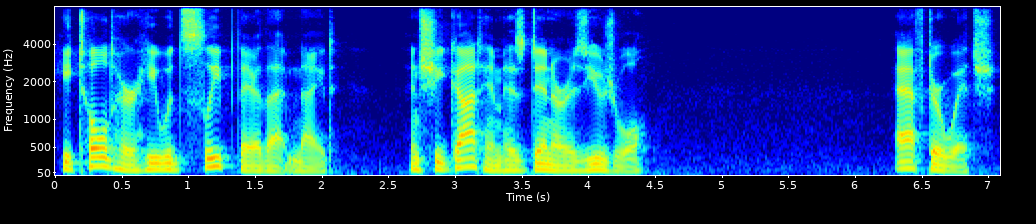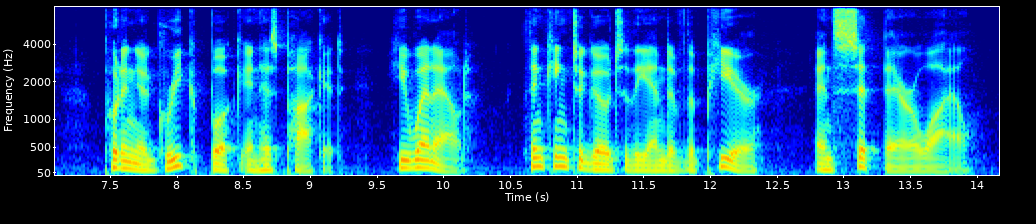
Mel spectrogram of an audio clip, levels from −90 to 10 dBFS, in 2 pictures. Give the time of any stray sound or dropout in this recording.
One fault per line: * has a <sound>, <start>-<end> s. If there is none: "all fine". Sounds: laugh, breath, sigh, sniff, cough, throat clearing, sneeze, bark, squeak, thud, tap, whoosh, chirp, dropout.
all fine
